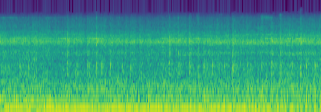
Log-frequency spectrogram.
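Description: Freight train of tank cars rolling past at steady speed: a low rumble with a scatter of faint wheel clicks over the rail.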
